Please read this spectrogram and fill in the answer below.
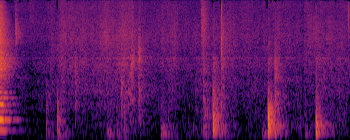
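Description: A few soft footsteps on a wooden floor, separate steps spread out with the clearest ones in the second half.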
